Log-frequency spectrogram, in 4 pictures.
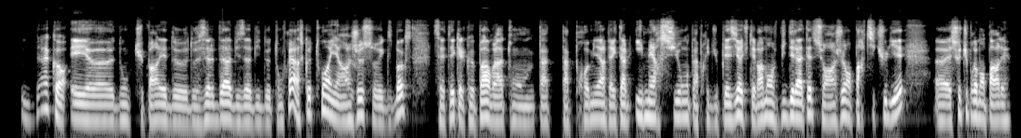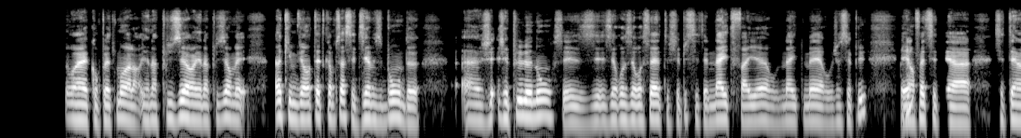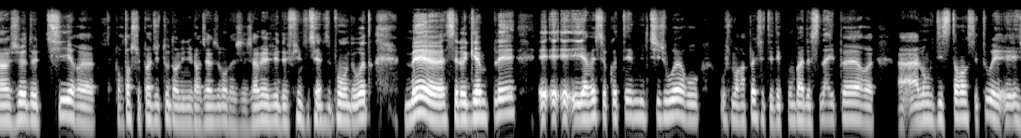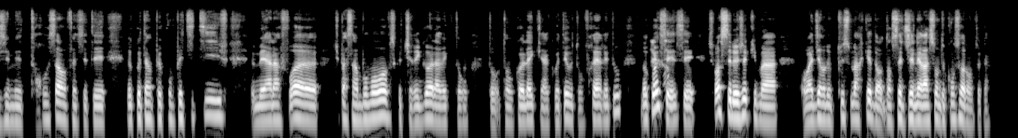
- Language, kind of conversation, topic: French, podcast, Quel est un hobby qui t’aide à vider la tête ?
- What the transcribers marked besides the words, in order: tapping; in English: "gameplay"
